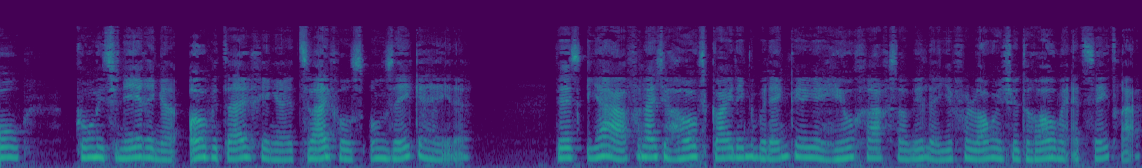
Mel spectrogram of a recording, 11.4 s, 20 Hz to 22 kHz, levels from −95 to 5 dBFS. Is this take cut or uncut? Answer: uncut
